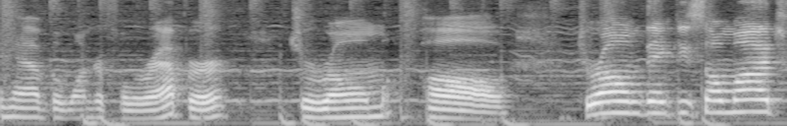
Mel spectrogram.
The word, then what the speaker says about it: Pawl: So tell me, Paul, Jerome Pawl, it's spelled Pawl. That's the first time I've ever seen it like that. Yeah, it's there's not really a reason for the W.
